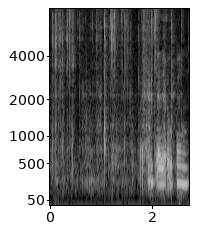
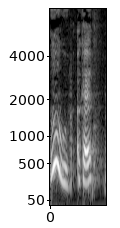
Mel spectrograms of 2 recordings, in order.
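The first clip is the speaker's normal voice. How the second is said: high, loud gasp of excitement. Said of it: "You sounded excited".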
